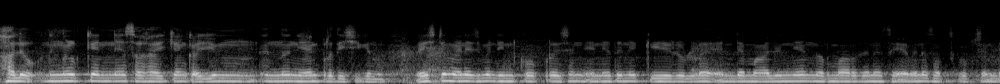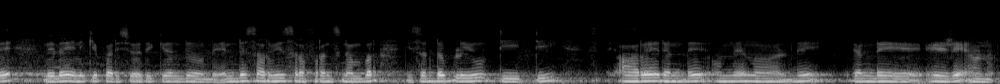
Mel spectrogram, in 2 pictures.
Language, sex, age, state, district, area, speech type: Malayalam, male, 18-30, Kerala, Idukki, rural, read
